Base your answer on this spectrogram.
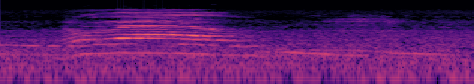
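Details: Domestic cat giving a drawn-out, wavering meow likened to a human baby's cry, rising then falling over about a second, followed by a fainter second meow; low background rumble.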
